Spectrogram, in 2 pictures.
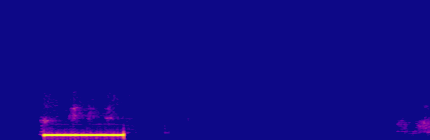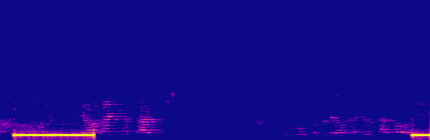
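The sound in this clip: Telephone ringback tone heard while placing a call: steady one-second beeps about five seconds apart, two complete and a third cut off at the end, with brief muffled talk between them.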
